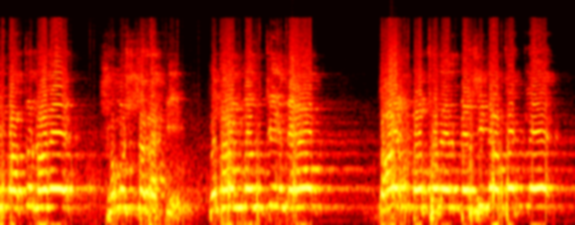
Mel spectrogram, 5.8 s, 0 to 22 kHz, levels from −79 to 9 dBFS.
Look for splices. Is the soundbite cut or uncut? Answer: cut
